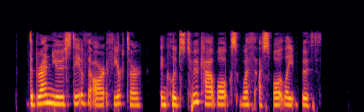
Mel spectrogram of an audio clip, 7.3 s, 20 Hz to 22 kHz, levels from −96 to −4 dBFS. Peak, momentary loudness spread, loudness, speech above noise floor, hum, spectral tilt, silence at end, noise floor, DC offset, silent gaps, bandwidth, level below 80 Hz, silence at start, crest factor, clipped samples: -4 dBFS; 8 LU; -22 LUFS; over 68 dB; none; -3.5 dB/octave; 1 s; under -90 dBFS; under 0.1%; 2.86-3.19 s, 5.99-6.04 s; 8.2 kHz; -60 dBFS; 0.6 s; 20 dB; under 0.1%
